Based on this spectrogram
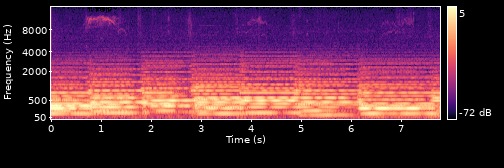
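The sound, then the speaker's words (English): String stops on a pipe organ's swell division play sustained, rich chords that shift roughly every second, a steady, moderately loud bowed-like tone with no talking over it. “And then a sort of little bit bigger sound comes in the swell division.”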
